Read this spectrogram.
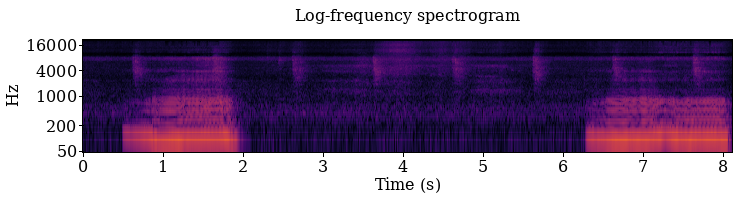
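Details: Sleeping dog that snores loudly every night: two long, loud, low rumbling snores with a rough fluttering buzz, separated by a quiet pause; snoring.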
